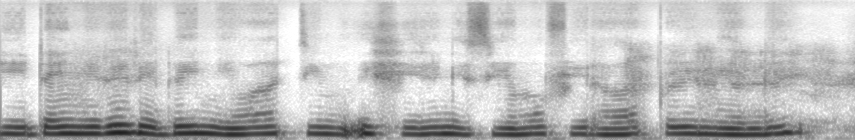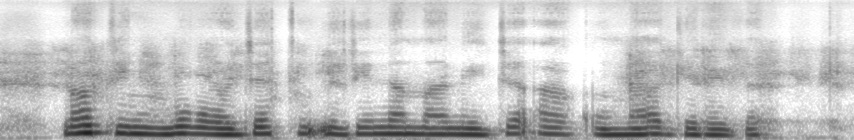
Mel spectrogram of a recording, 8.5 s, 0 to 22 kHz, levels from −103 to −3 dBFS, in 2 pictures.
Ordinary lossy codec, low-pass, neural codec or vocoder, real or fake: none; none; codec, 44.1 kHz, 2.6 kbps, SNAC; fake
